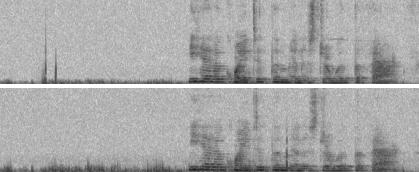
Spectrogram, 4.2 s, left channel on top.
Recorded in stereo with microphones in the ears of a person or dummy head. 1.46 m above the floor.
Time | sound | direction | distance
1.9 | a woman speaking | 40° left (ahead or behind) | 2.5 m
